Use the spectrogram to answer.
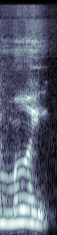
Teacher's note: perceba comigo como este E está representando o som do I. Se ele está representando o som do I, ele, nessa construção, vai ser a semivogal.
